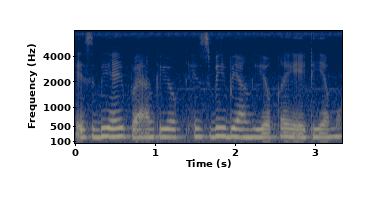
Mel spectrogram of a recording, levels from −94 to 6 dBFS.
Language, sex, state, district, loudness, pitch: Telugu, female, Andhra Pradesh, Srikakulam, -34 LUFS, 210 Hz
